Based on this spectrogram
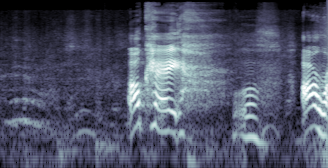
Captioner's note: sighs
